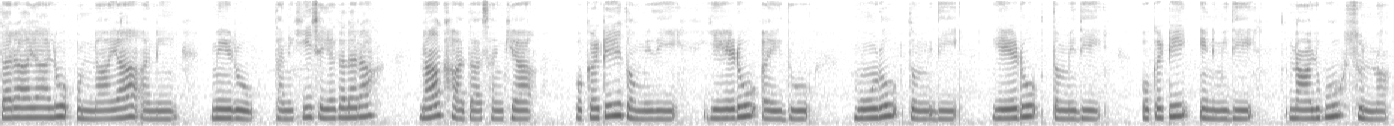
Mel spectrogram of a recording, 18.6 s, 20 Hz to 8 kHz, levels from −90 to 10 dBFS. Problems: low volume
